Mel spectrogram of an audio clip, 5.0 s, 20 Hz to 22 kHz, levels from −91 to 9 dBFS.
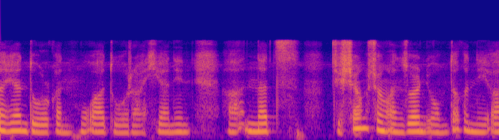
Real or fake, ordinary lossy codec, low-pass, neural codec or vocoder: real; none; none; none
